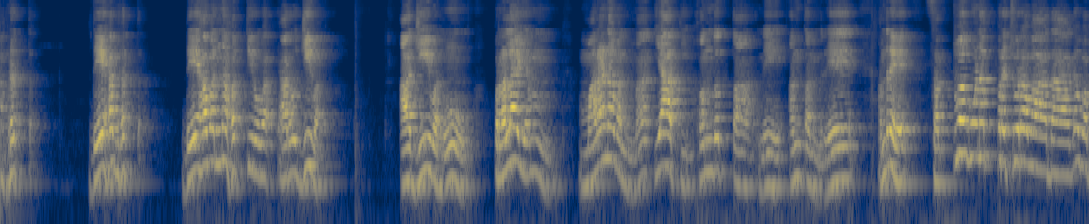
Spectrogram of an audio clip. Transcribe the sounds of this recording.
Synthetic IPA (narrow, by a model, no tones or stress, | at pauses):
bʱɾut̪ːɐ | d̪ɛːɦɐbʱɾɐt̪ːɐ | d̪ɛːɦɐʋɐnːɐɦot̪ːiɾuʋɐjaːɾoːd͡ʒiːʋɐ | aːd͡ʒiːʋɐnu | pɾɐlɐjɐmː | ɐɾɐɳɐʋɐnːɐjaːt̪ihond̪ut̪ːaːneɐnt̪ɐnd̪ɐɾe | ɐnd̪ɐɾesɐt̪ʋɐɡuɳɐpɾɐt͡ʃuɾɐʋaːd̪aːɡɐʋɐ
